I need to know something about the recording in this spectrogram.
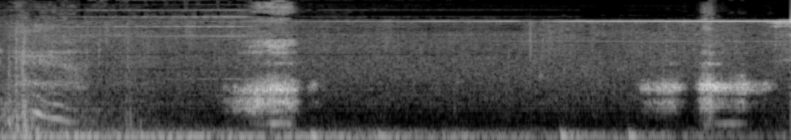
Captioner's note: gasping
